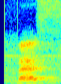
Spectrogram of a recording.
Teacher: Oh berartinya adalah ketika ujung lidah bertemu dengan bagian belakang dari gigi seri depan bagian bawah. Bas. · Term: huruf sin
